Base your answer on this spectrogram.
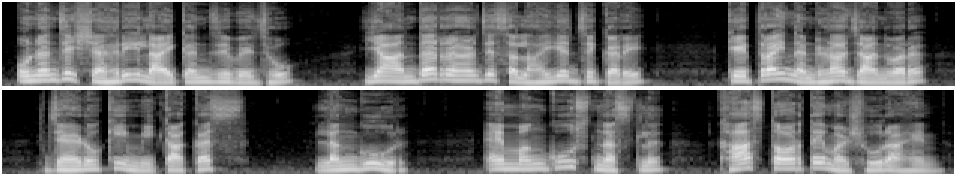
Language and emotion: Sindhi, neutral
